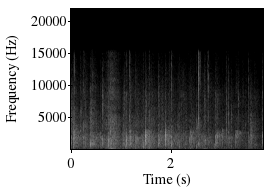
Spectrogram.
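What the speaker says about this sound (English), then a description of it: "So let's give them a big round of applause." Audience applause in a temple hall, a dense patter of many hands clapping at a moderate level, steady across the few seconds with scattered louder claps.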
